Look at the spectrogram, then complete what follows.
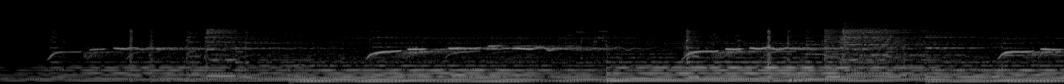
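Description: A slow, melodic whistled tune opens a rock ballad played as a slow dance in a disco, its gliding phrases repeating over sustained guitar and keyboard chords at a steady, unhurried pace, with no voices.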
